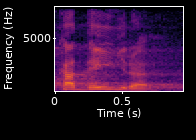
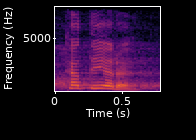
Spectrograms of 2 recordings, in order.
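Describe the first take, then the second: First: The middle vowel is a diphthong with a glide. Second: The middle vowel is a plain vowel, no glide. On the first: This is a rare careful form. "Ou vocês falam cadeira? ... Não, é muito raro" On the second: This is the everyday spoken form. "A gente fala cadeira"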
